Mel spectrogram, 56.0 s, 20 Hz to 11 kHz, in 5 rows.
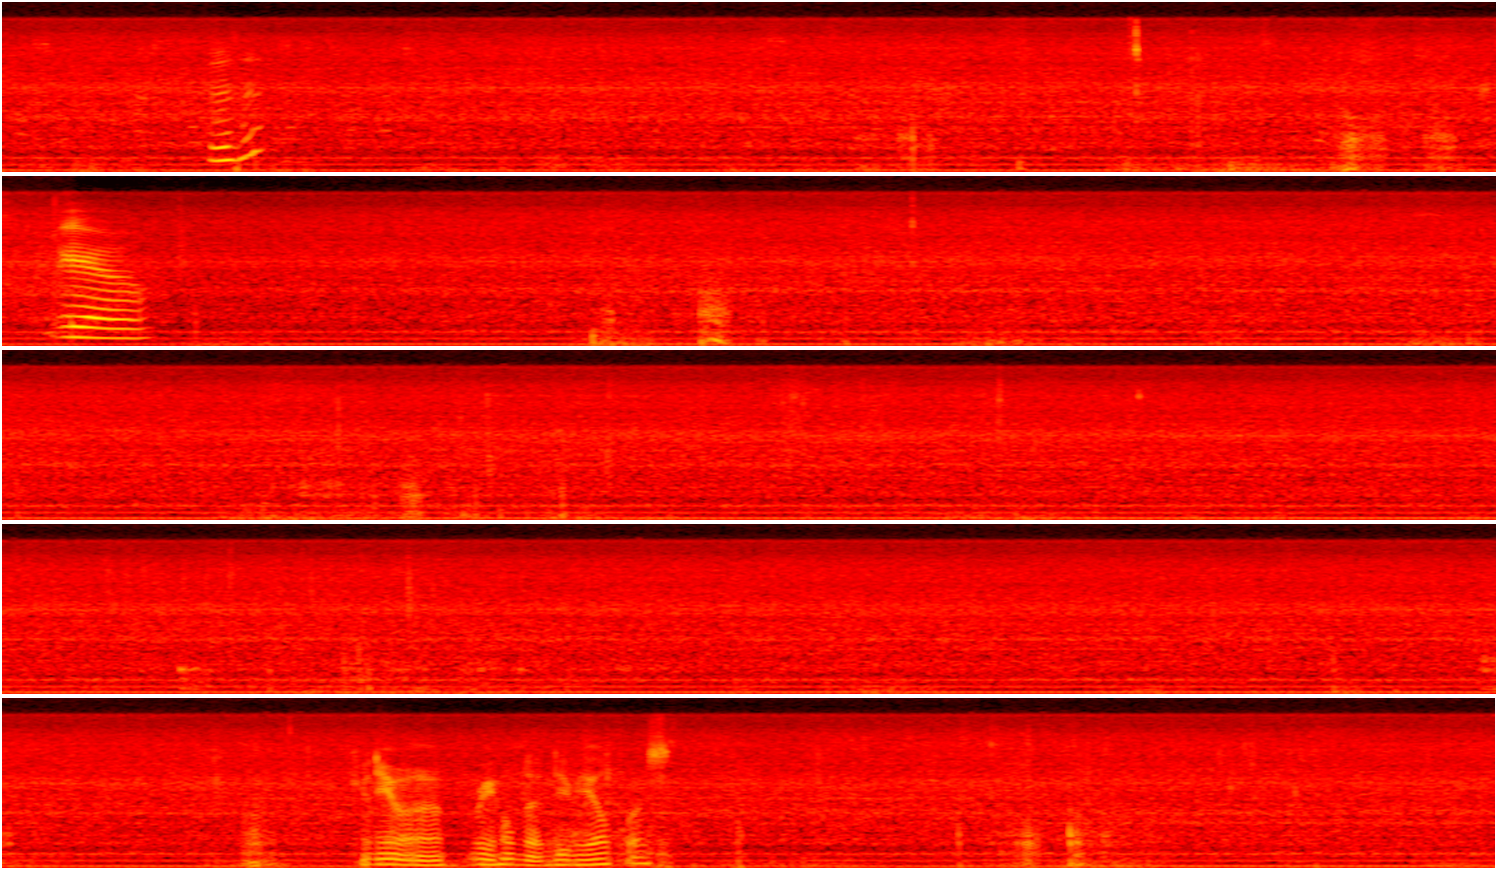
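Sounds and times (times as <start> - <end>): electrical hum and hiss: 0.0 - 56.0.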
